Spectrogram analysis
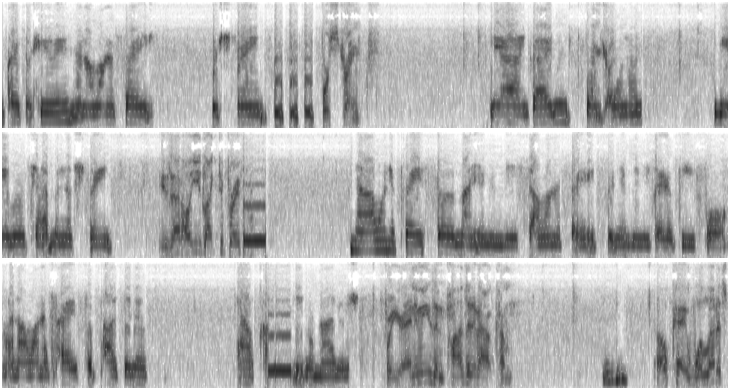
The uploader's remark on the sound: Prank Phone Calls.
